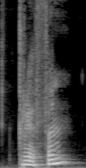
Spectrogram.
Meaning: 1. to meet; to encounter 2. to hit; to strike 3. to affect; to concern 4. to hit the mark, to suit, to be convenient or fortunate
- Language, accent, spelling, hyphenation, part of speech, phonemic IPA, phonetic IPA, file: German, Austria, treffen, tref‧fen, verb, /ˈtʁɛfən/, [ˈtʰʁ̥ɛfɱ̩], De-at-treffen.ogg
